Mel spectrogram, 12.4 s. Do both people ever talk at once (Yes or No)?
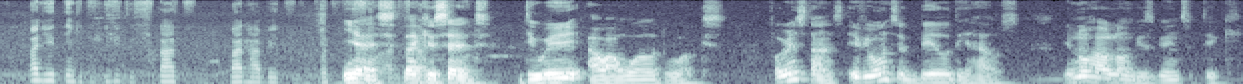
Yes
